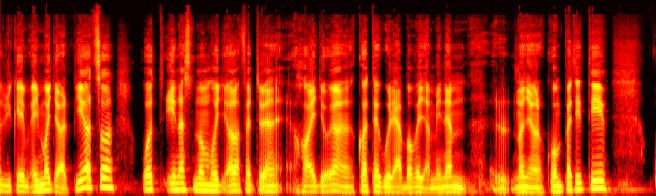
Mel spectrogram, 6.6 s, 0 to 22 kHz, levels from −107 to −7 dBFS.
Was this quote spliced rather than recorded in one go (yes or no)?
no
